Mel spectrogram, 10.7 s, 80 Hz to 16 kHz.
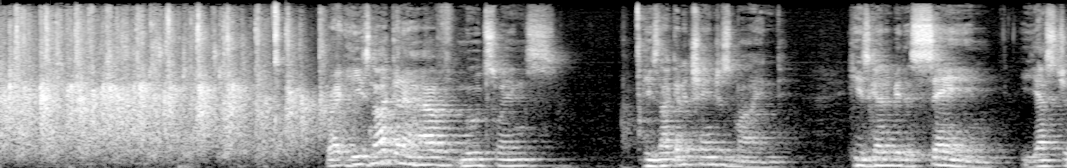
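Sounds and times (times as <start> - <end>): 
church audience applause during a sermon: 0.0 - 3.5
speech: 3.2 - 5.6, 6.4 - 7.9, 8.5 - 10.6.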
